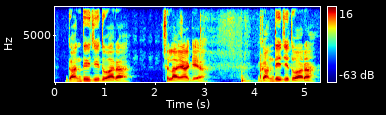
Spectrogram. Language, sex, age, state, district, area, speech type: Punjabi, male, 18-30, Punjab, Fazilka, rural, spontaneous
